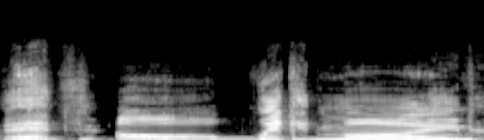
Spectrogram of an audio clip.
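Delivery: very slow, put-on Kiwi accent drifting into Cockney. Joking with a caller about a kiwi word, put-on kiwi accent slipping into cockney. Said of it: "you're bouncing between Kiwi and fucking Cockney".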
